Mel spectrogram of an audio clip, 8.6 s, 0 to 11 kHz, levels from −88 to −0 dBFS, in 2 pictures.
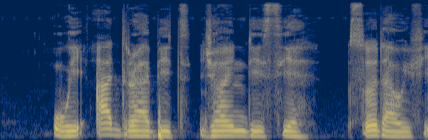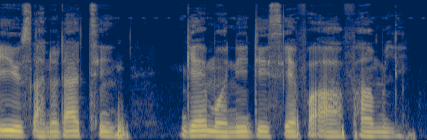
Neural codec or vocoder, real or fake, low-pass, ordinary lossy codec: none; real; 9.9 kHz; none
